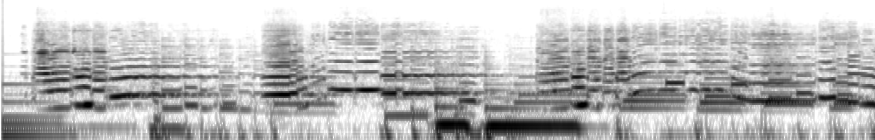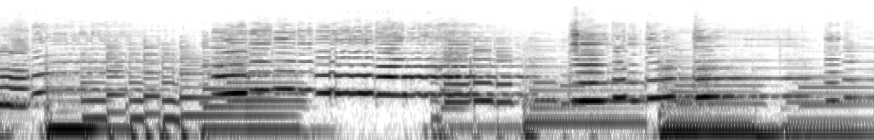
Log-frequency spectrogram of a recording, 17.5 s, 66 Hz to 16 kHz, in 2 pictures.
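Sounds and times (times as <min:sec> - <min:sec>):
jazz music: 0:00.0 - 0:17.4
violin playing: 0:00.0 - 0:17.4.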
